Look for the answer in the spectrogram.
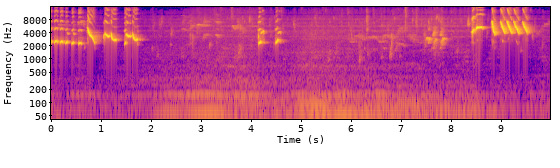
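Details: Home-kept orange-headed thrush giving loud whistled notes in a quick group, a long pause with low rumbling background, then scattered short phrases and a rapid buzzy trill at the end.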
